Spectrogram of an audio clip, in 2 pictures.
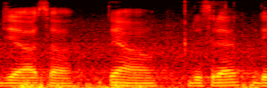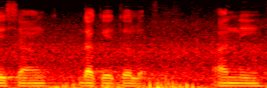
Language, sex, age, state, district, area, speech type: Goan Konkani, male, 18-30, Goa, Quepem, rural, spontaneous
